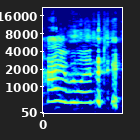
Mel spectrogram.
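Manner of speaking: high, laughing hello; mock cheery greeting. Imitating her greeting everyone, mock cheeriness.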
